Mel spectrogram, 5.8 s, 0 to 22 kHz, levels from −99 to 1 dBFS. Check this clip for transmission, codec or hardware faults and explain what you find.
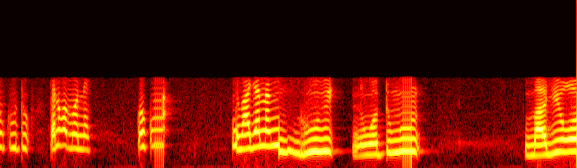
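Two kinds of fault are present: a stretch played at the wrong speed, and two short packet-loss gaps concealed by repetition.

From 0.0 to 2.8 s the speech runs at the wrong speed, 1.5 times too fast, likely because that section was resampled or played against a mismatched clock. Speed and pitch rise together, so the voice sounds hurried and about seven semitones higher than normal, a chipmunk-like lift. It drops back to natural pitch and pace after 2.8 s.

Packet loss with the last packet repeated occurs twice, from 1.56 to 1.64 s and from 4.04 to 4.12 s, each an 80 ms gap, which fits four lost 20 ms packets. The receiver filled each gap by replaying its last good packet. The repeated copies make the run buzz at about 50 Hz. The result is a brief robotic stutter. The first gap falls inside the sped-up stretch. 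All of this sits within the narrow G.711 telephone band of roughly 200 Hz to 3.6 kHz.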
